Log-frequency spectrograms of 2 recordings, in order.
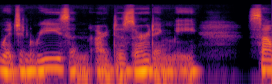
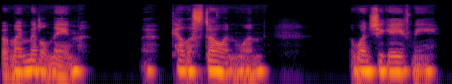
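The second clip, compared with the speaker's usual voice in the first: ordinary delivery, nothing marked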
